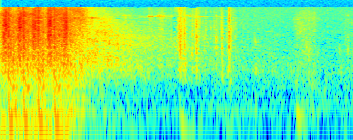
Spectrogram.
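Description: A loud burst of rapid gunfire in a shooter video game, dense and close at first, then fading into a few scattered distant shots and thuds, with no talking over it.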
